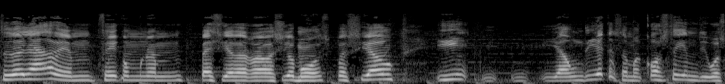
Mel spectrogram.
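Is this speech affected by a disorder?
Yes: spastic quadriplegic cerebral palsy; neurons lost, no control of legs, legs strapped to keep controlled, uses wheelchair, doctor error suspected but unproven; control of speech retained, good communicative ability.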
